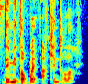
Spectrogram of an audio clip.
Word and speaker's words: Temitope Akintola: Okay, so it's Temitope Akintola.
